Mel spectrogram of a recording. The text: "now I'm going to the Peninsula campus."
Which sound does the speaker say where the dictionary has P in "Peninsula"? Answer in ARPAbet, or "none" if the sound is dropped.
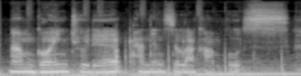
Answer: P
